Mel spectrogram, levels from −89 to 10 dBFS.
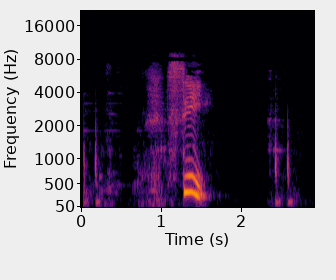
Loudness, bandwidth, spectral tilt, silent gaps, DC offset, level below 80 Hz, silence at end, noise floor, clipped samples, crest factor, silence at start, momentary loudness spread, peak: -21 LUFS; 9.2 kHz; -4 dB/octave; none; under 0.1%; -72 dBFS; 1.35 s; -87 dBFS; under 0.1%; 18 dB; 0.9 s; 25 LU; -8 dBFS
